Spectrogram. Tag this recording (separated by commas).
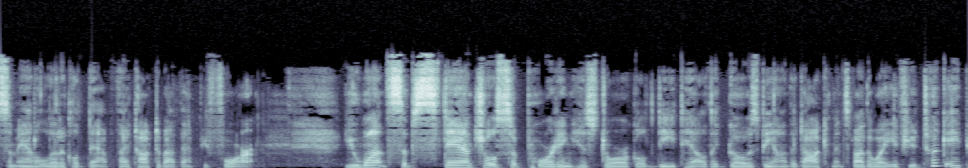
Speech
